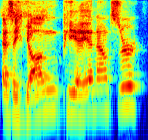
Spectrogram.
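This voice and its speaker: A man's voice: a little high, moderate pace, fairly bright tone. An American man hosting a podcast, chatting casually about sports as he interviews a guest. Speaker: podcast host.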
